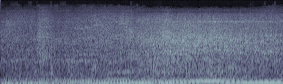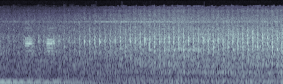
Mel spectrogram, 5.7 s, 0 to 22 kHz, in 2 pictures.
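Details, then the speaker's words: Peugeot 2008 on first start after a wet timing belt change: smooth, even low idle with no ticking, knocking or hunting; runs perfectly, though an engine fault code appeared from cranking it over. "Let's just see if it starts. First turn of the key. Lovely."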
